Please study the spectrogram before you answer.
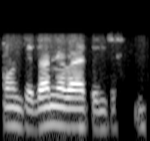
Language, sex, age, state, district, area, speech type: Nepali, male, 18-30, West Bengal, Darjeeling, rural, conversation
